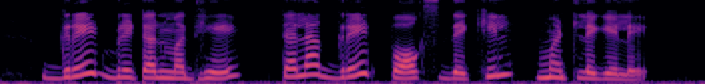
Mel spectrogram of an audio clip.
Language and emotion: Marathi, neutral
